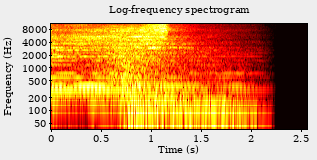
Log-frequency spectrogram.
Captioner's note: instrumental music; air swooshing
